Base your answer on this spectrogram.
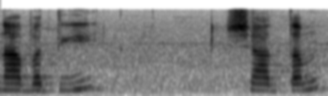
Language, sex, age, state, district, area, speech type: Sanskrit, female, 18-30, Kerala, Thrissur, rural, spontaneous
